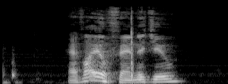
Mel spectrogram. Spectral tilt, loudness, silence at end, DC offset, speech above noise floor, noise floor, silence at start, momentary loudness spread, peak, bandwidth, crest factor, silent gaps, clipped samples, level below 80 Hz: -5.5 dB/octave; -17 LUFS; 0.45 s; under 0.1%; 38 dB; -54 dBFS; 0.05 s; 19 LU; -2 dBFS; 16.5 kHz; 18 dB; none; under 0.1%; -50 dBFS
